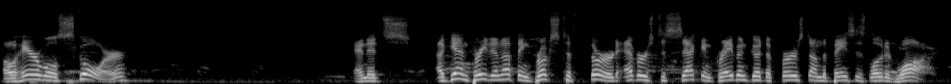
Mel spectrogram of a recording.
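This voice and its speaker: Higher-pitched male baseball play-by-play announcer. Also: unhurried, rough recording. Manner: loud, projecting on calls. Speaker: baseball play-by-play announcer, also doing public address. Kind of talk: live play-by-play sports commentary. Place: press booth at a ballpark. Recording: clear background noise.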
